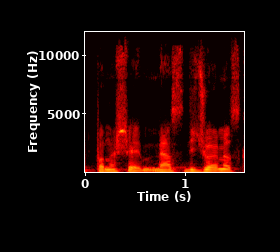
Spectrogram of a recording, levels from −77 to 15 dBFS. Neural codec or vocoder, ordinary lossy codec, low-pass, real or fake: none; Opus, 24 kbps; 10.8 kHz; real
